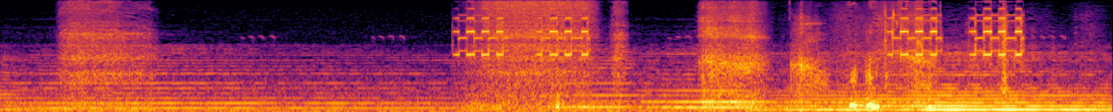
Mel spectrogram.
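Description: A telephone rings in several bright, buzzy bursts separated by short gaps. The bursts grow somewhat louder over low, sustained background tones.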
